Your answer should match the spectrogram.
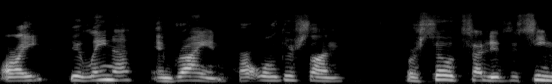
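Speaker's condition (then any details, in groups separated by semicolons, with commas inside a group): Cerebral palsy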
